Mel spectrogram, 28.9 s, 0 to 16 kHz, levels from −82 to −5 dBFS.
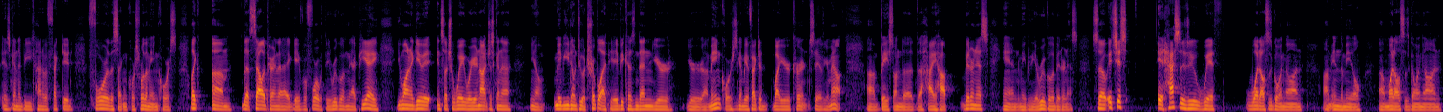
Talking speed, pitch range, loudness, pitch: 225 wpm, 95-115 Hz, -31 LUFS, 105 Hz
